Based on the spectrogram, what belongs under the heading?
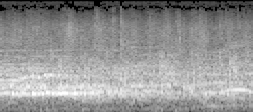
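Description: The Strong Tower church audience applauds and cheers for its newest members, a dense, steady wash of clapping with scattered whoops and shouts riding on top, sustained at an even loudness throughout.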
